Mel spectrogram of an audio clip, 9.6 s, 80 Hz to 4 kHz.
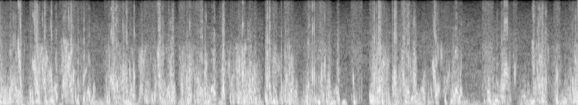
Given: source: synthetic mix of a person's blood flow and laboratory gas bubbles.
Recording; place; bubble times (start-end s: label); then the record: Doppler ultrasound of blood flow; precordium
0.00-0.42 s: bubbles
0.49-0.94 s: bubbles
0.98-1.49 s: bubbles
1.74-2.94 s: bubbles
2.99-3.52 s: bubbles
3.66-4.38 s: bubbles
4.41-4.92 s: bubbles
5.05-5.54 s: bubbles
5.85-6.07 s: bubbles
6.15-7.00 s: bubbles
7.12-7.73 s: bubbles
8.05-8.24 s: bubbles
8.34-8.63 s: bubbles
8.87-9.18 s: bubbles
9.23-9.36 s: bubbles
9.46-9.65 s: bubbles
From the record:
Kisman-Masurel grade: 343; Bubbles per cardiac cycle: rolling drumbeat, 9 or more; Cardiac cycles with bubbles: 100%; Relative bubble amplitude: loud (0.450 to 0.775); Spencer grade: 3 (all of the cardiac periods contain showers or single bubble signals, but not dominating or overriding the cardiac motion signals); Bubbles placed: anywhere in the cardiac cycle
